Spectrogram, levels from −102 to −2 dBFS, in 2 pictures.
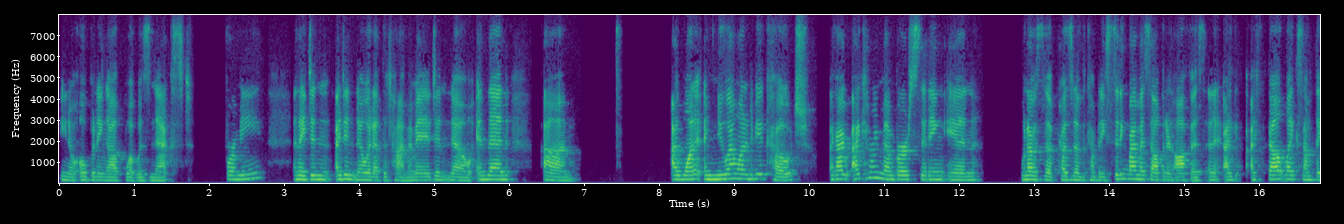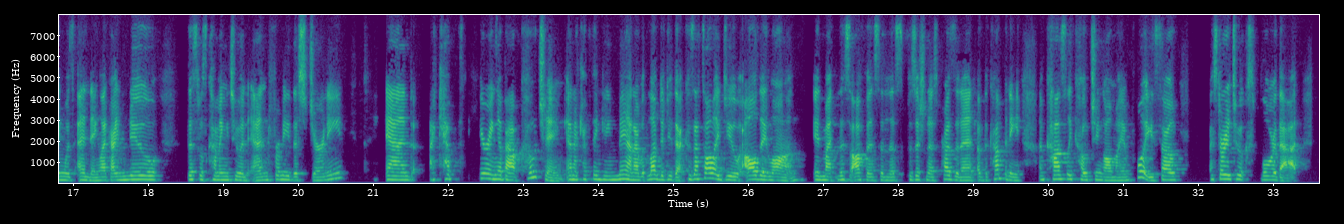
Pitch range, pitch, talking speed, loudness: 160-195 Hz, 175 Hz, 230 wpm, -27 LUFS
